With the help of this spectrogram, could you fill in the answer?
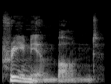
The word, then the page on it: premium bond: British English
